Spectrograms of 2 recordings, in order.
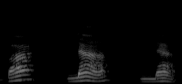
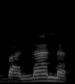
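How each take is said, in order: First: "Ba-na-na" very slowly, a pause after each syllable. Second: Said in the usual way. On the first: Shown as a demonstration. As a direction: break "Ba-na-na" into three separate drawn-out beats. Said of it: "So those are three syllables". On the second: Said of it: "The word banana has actually three syllables".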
